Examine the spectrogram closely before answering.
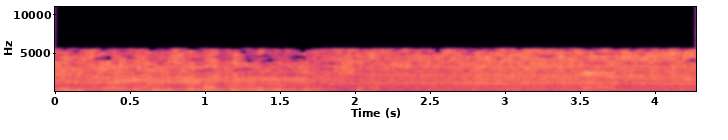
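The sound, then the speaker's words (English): Cattle mooing in Ireland: one long, low, drawn-out moo with a steady tone over constant background noise, then a shorter, fainter low call near the end. “65,000 of those people, of those things you hear behind my shoulder, slaughtered at a cost of 200 million euros annually.”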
